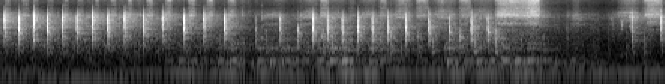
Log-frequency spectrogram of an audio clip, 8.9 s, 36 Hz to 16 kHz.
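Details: Saab 9-5: a sharp, regular tapping, about three to four a second, over a faint engine hum; an audible engine knock.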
